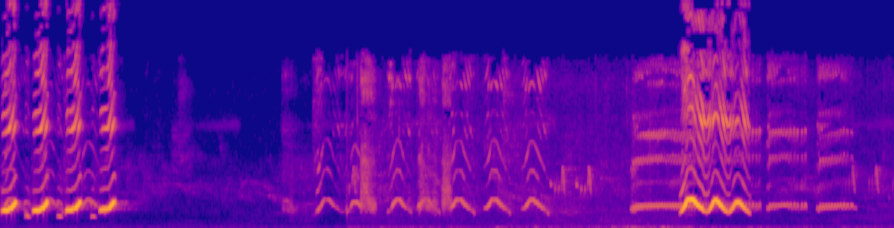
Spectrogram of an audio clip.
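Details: Black-throated laughingthrush singing to lure wild birds: bright zigzag whistles, a quieter run of peaked whistled notes, then a loud wavering phrase with faint background rumble.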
